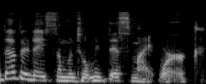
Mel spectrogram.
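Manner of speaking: fast, fed-up, put-upon, exasperated delivery. Explaining how tone can sound coercive, demonstrating a line: exasperated tone. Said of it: "if I use that exasperated tone".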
